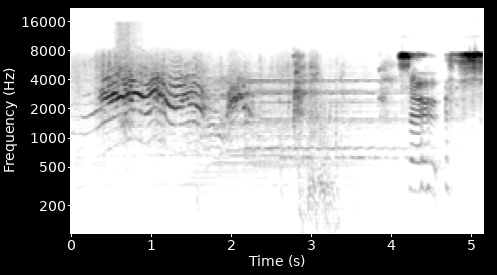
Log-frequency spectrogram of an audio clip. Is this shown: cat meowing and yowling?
yes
